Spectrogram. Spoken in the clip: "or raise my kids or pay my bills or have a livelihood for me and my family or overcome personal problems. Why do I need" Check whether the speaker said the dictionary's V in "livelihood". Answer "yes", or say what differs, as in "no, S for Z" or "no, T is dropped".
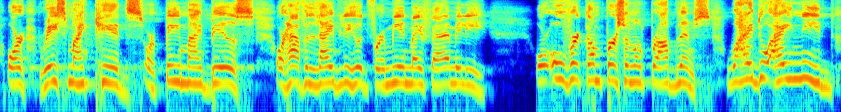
yes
